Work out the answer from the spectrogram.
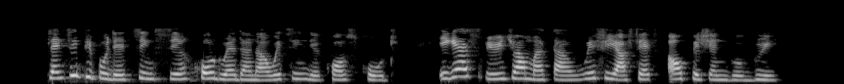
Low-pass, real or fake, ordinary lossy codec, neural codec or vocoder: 5.4 kHz; real; none; none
